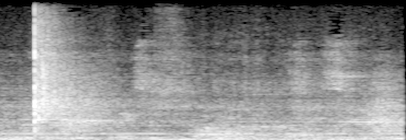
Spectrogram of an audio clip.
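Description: One sharp slap of two palms meeting in a high-five, a fraction of a second in, over background music.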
